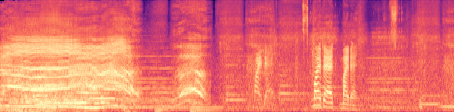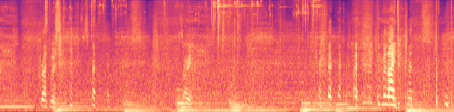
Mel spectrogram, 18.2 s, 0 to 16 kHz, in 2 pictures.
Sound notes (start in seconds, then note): 0.0 roars; 4.7 foreign language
